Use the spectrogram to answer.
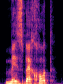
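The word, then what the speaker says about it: מזבחות: See, I don't pronounce the Shwa here. Mizbechot, I pronounce this Shwa, the blue one. I don't pronounce the red one. Mizbechot, Mishpechot. Mizbechot is altars and Mishpechot is families. Why do I pronounce the blue one? Because before the blue one comes the red one. When there are two shwas, one after the other, you don't pronounce the first, you pronounce the second.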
